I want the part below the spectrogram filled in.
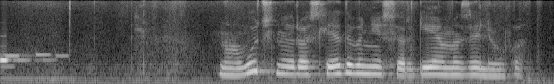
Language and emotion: Russian, neutral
